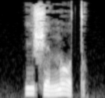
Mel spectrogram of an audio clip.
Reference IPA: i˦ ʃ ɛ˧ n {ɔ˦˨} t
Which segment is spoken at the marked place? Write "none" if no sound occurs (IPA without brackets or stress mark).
ɔ˦˨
